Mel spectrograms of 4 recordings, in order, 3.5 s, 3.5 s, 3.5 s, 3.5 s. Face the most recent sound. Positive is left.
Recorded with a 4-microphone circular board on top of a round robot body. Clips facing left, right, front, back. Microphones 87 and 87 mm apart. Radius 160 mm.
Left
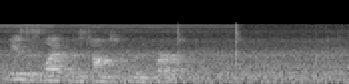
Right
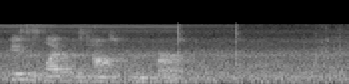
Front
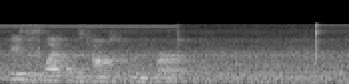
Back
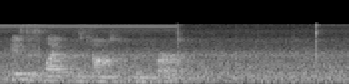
turn(degrees=135)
